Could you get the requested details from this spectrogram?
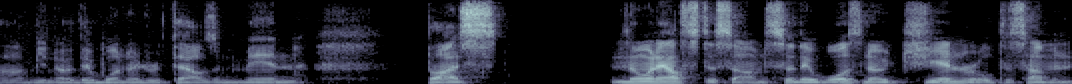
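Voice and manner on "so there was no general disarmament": the word general stressed in the phrase. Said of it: "Emphasis on the word general".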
